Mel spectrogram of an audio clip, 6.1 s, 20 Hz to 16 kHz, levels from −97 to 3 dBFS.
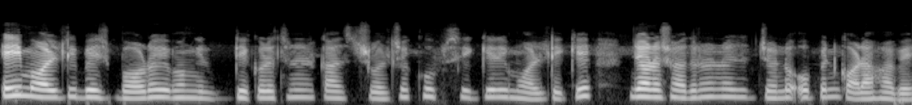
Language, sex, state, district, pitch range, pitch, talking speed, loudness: Bengali, female, Jharkhand, Jamtara, 195-230 Hz, 220 Hz, 215 wpm, -22 LUFS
